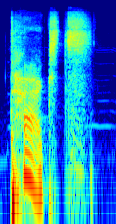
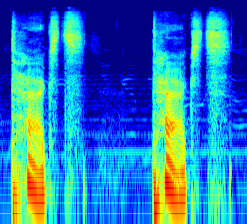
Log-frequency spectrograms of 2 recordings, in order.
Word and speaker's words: texts: a lot of texts。首先看这个单词很烦啊，这个单词短信叫做 text，text，text。那当它加 s 的时候，变成复数的时候，要读成 texts。这个音我建议大家稍微练一练啊，读起来还挺难受的。 texts，texts。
